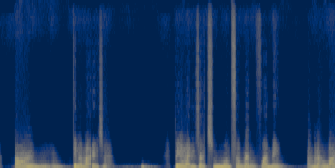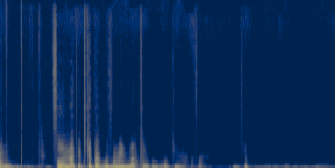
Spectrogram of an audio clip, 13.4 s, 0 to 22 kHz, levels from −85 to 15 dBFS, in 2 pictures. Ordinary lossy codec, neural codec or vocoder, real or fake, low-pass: none; codec, 44.1 kHz, 0.9 kbps, DAC; fake; none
